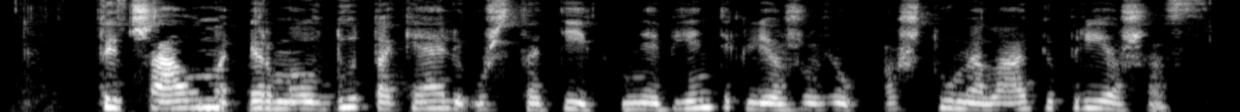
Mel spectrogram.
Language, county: Lithuanian, Šiauliai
